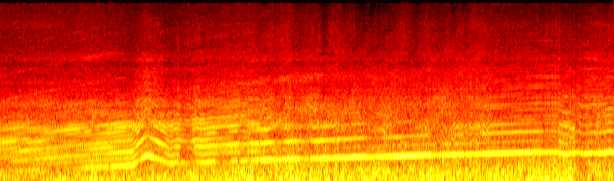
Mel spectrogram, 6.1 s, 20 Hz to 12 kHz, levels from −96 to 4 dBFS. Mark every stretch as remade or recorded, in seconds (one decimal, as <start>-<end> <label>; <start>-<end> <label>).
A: 0.0-2.6 recorded; 2.6-4.9 remade; 4.9-6.1 recorded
